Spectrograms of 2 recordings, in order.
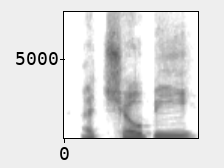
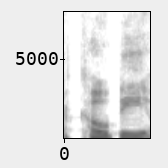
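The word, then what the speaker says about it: Ochopee: And there is actually an official skunk ape headquarters in, oh God, how do you pronounce it? Achope, Florida, or Achope, O-C-H-O-P-E-E, Florida, is where the official skunk ape headquarters is at.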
